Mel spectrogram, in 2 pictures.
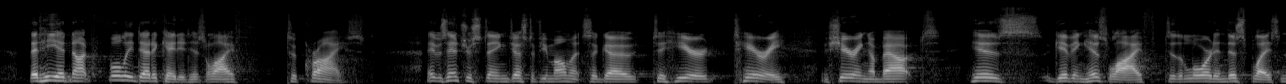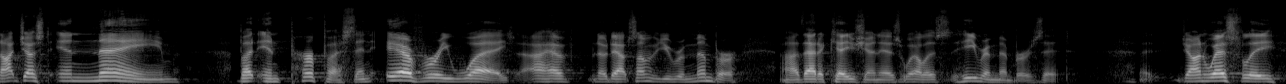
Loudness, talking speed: -29 LUFS, 145 wpm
